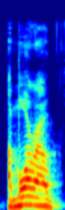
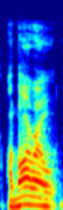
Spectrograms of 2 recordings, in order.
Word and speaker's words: Amaro: Violet hour which is a bar in Chicago Amoro Amaro Amaro Amaro excuse me guys for pronunciation Amaro became very popular in that area probably about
